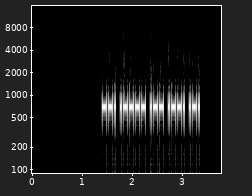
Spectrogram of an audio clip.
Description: Morse code, heard as a keyed tone, about 40 wpm, 700 Hz. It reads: G1WPR
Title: DXCC-100 Call Signs - 5 Characters - 40wpm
